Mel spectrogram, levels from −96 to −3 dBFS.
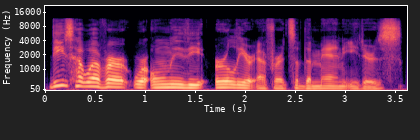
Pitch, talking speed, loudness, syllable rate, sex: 130 Hz, 180 wpm, -17 LUFS, 5.6 syllables/s, male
